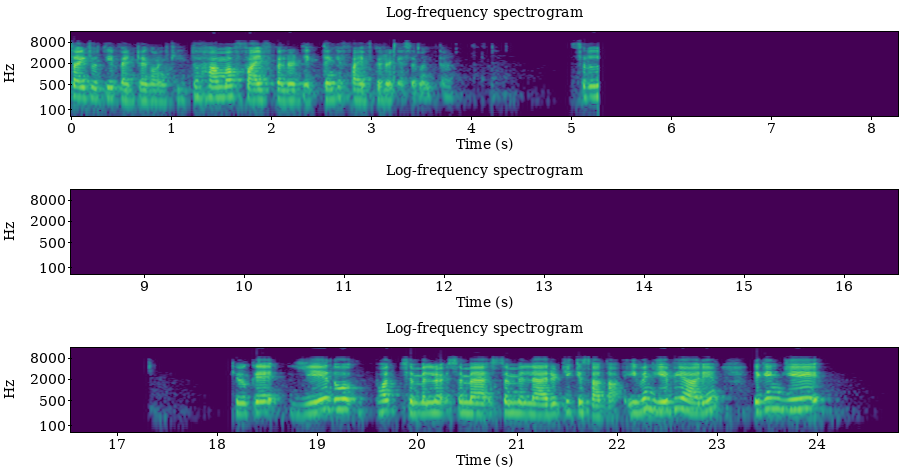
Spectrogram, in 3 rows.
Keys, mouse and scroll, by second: 1.7 space, 2.0 click, 2.2 space, 3.9 b, 4.9 alt+click, 5.0 i, 5.4 b, 5.4 right click, 5.6 click, 6.8 click, 7.0 click, 7.3 click, 7.4 click, 7.8 click, 9.6 click, 10.2 v, 10.6 click, 12.4 ctrl+d, 12.6 Return, 12.7-13.5 typing, 13.3 click, 13.6 click, 14.0 click, 14.4 click, 14.6 click, 15.1 click, 15.2 click, 15.6 click, 15.7 click, 16.5 z, 16.6 click, 17.1 space, 17.2 click, 17.6 space, 19.0 v, 19.7 click.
